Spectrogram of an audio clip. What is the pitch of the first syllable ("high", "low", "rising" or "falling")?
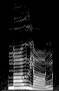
high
